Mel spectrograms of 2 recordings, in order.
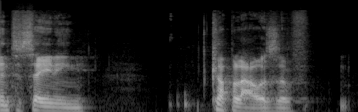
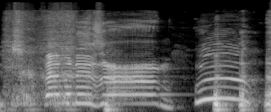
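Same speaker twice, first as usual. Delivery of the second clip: high, slow, loud mock cheer; sarcastic shout cheering right after the sexist remark; 6 dB louder, much slower than usual. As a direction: shout it out like a sarcastic rally cry.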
